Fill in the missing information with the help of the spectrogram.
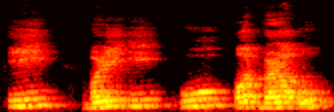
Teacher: संवृत का मतलब होता है जिनको बोलने में बहुत कम मुख खुले, जिन्हें बोलने में बहुत कम मुख खुले उन्हें संवृत कहते हैं।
